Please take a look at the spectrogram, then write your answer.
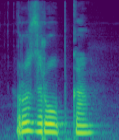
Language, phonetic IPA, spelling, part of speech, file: Ukrainian, [rɔzˈrɔbkɐ], розробка, noun, Uk-розробка.ogg
- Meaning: 1. development 2. working, operation 3. treatment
